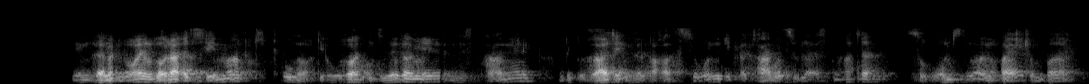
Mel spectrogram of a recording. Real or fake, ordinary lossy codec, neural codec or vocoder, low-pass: fake; AAC, 24 kbps; codec, 24 kHz, 1.5 kbps, HILCodec; 5.4 kHz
